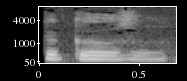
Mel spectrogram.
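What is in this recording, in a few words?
"gekozen", Dutch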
